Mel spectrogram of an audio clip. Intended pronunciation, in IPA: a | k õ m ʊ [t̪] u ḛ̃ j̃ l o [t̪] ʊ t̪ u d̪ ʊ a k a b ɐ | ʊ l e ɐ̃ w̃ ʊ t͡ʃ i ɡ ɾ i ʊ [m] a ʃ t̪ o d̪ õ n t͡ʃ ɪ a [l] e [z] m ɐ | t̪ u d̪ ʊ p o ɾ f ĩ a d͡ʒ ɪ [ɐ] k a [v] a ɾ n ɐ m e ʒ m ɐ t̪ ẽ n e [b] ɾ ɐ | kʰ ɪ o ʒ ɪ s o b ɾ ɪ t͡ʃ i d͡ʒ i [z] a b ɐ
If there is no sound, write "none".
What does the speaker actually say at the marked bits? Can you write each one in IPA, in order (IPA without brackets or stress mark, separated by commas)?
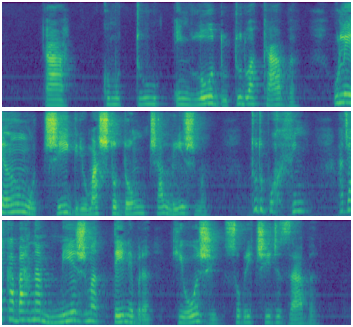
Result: t̪, d̪, m, l, ʒ, a, b, b, z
